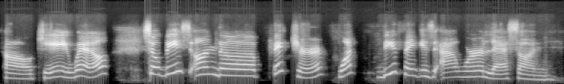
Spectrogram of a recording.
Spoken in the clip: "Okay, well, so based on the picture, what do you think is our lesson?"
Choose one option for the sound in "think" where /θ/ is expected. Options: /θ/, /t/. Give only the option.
/θ/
